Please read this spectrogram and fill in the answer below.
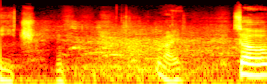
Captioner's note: audience laughs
